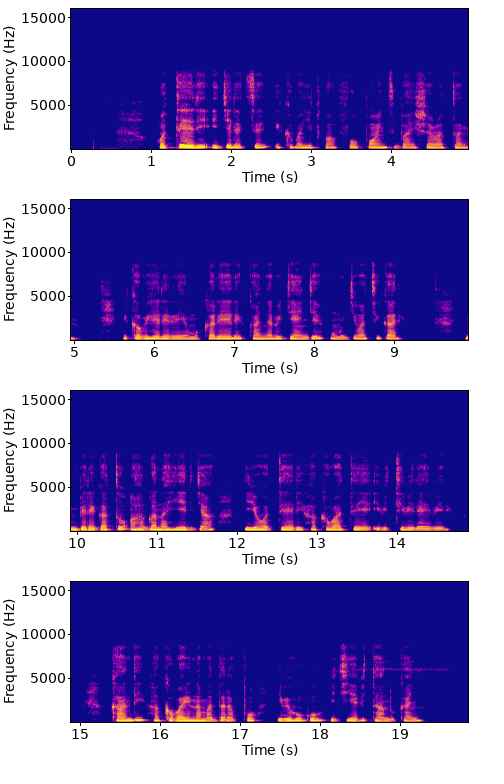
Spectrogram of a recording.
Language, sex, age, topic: Kinyarwanda, female, 18-24, finance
